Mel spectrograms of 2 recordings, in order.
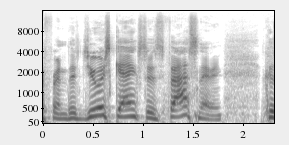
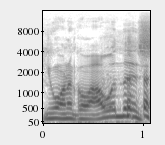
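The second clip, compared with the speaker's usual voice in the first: played-up, put-on Chicago Italian accent; 2 semitones lower than usual. Echoing another speaker's line back at them in a chicago italian accent. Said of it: "in your Chicago Italian accent".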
